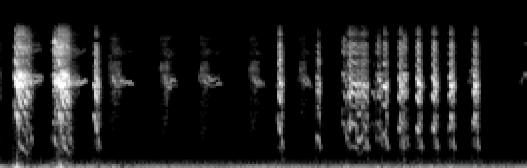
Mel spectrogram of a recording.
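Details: Harsh call notes from western jackdaws during unrest at a nest box: two loud calls open, a quieter scattered run of softer notes follows, then a fast chattering sequence of short calls.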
